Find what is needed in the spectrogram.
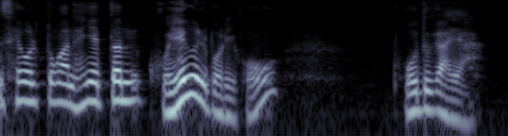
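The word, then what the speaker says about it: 보드가야: 세월동안 행했던 고행을 버리고 보드 가야 부다 가야 라고 발음하는 곳에 보이스 나무아래 앉아서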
